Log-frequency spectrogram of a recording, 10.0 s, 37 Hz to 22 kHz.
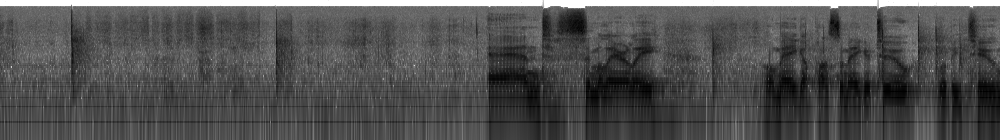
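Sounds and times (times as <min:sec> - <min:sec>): chalk scratching on blackboard: 0:00.7 - 0:03.0
chalk tapping on board: 0:00.7 - 0:03.0, 0:09.2 - 0:09.8.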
